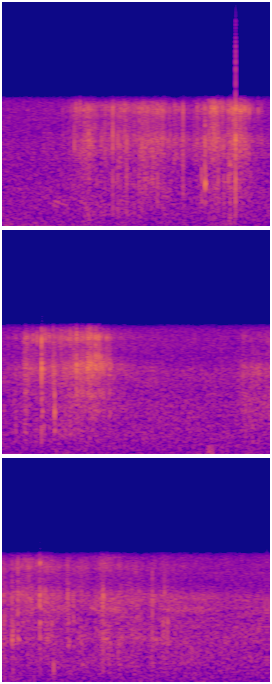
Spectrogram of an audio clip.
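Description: Footsteps crunch and rustle through dry brush and twigs close by.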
